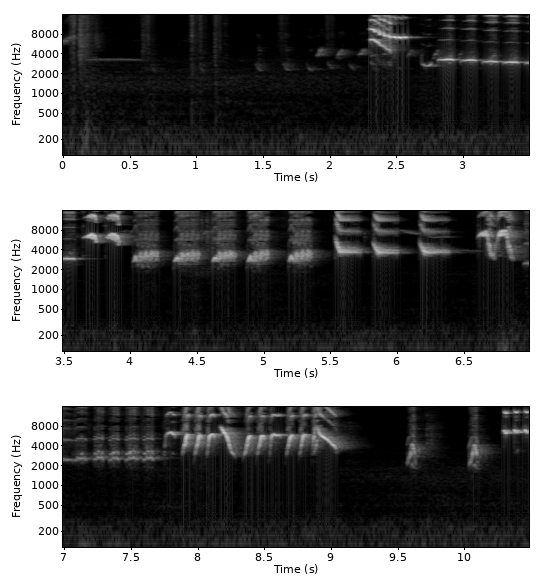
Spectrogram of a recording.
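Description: Hill blue flycatcher singing a rapid, high, sweet warble of repeated tinkling notes and trills, with brief pauses between phrases; faint low hum beneath.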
